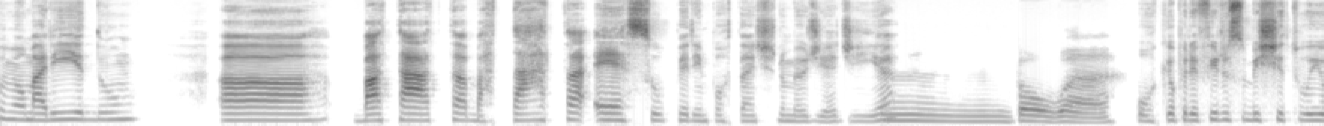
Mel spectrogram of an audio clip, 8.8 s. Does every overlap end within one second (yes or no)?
yes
